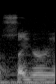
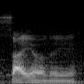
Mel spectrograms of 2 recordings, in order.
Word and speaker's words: Sayori: Last time, I believe when we left off, we were kind of in the Sayuri act. Or, I've been saying her name wrong. It's Sayori.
